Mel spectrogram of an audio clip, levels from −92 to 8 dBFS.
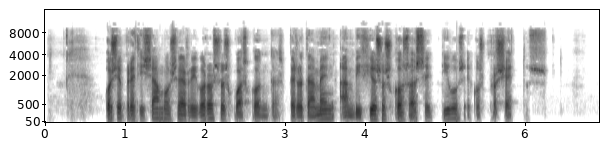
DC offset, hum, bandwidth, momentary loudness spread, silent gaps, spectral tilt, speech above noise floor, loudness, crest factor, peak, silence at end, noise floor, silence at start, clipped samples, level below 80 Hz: under 0.1%; none; 11 kHz; 13 LU; none; -2 dB/octave; 48 dB; -17 LUFS; 20 dB; 0 dBFS; 0.65 s; -66 dBFS; 0.25 s; under 0.1%; -54 dBFS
